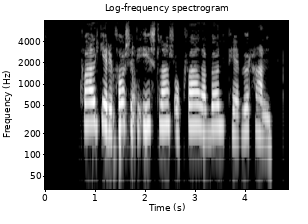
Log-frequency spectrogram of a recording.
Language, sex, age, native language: Icelandic, female, 50-59, Icelandic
